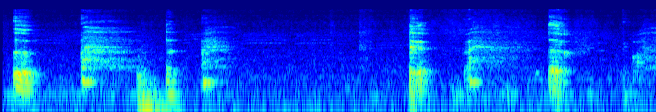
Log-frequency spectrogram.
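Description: Several short, voiced burps in quick succession, each a brief gurgling croak followed by quiet; ordinary belching.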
